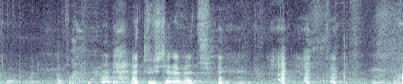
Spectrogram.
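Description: An older man laughs.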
